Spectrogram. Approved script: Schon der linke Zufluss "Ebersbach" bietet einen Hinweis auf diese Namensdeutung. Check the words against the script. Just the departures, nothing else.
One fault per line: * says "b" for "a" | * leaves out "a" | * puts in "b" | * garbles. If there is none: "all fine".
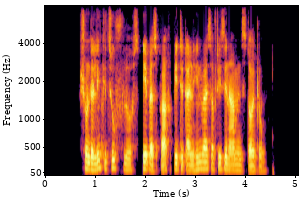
all fine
